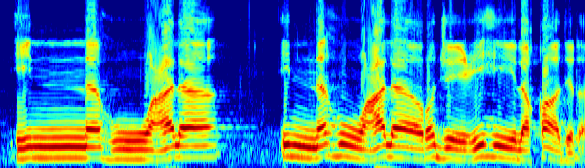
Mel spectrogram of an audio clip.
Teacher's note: فاننا نصلها بواو اللفظيه يعني تكون في اللفظ فقط ولكنها لا تكتب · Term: مد الصله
